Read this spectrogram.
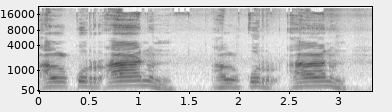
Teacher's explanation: Ro-nya mati, sebelum ro mati ada domah, masuk kategori tafkhim, tebal. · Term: ro tafkhim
